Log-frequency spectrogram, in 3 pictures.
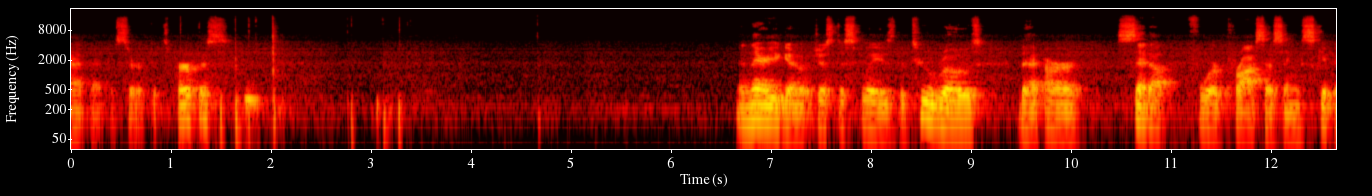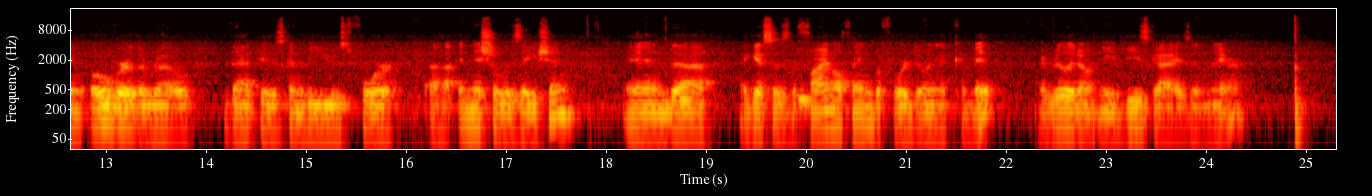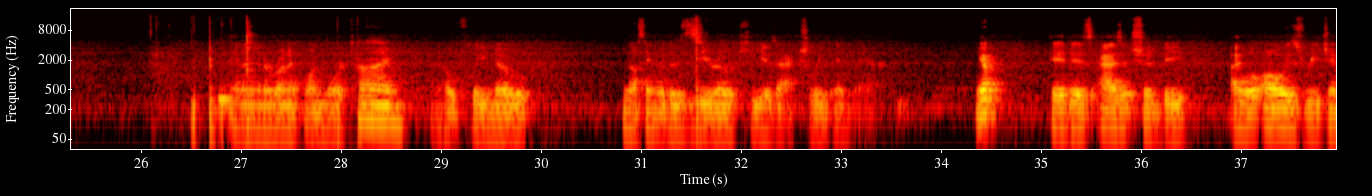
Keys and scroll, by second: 1.1 Escape, 1.4-2.3 typing, 2.8 shift+Return, 3.6 shift+Up, 4.6 Return, 17.8 Escape, 18.6 p, 19.8 Down, 22.0 Up, 23.2 shift+v, 23.6 shift+Down, 24.9 d, 26.1 Escape, 26.4-28.1 typing, 27.9 shift+Return, 28.7 shift+Up, 31.5 Return.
